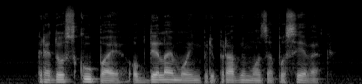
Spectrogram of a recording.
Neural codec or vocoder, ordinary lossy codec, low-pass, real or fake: none; none; 19.8 kHz; real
